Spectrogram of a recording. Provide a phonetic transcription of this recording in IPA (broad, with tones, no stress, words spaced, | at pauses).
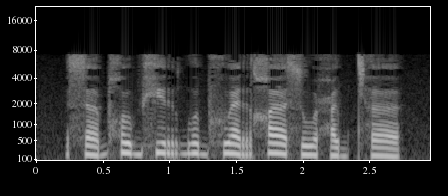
sɜ˨˩˦bχu˦˨b xʲɘ˦˨rɡʷɘ˦˨b xʷæ˦˨rχɜ˦˨ su˦˨ħɘ˦˨bcʰɜ˦˨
